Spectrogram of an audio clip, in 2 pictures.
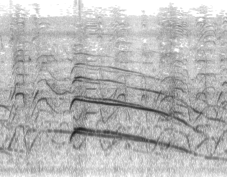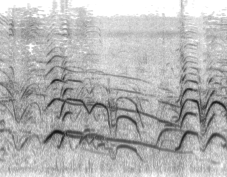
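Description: A fox gives a run of high, wavering wails and yelps, some long and sliding downward, others short and arched.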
